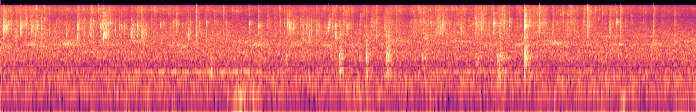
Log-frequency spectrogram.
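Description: Oil sizzling steadily as masala-coated fish shallow-fries in a pan. A few sharp clinks and scrapes of a steel spoon against the pan ring out, the loudest about seven seconds and ten seconds in.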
